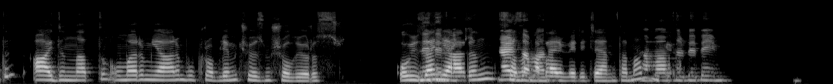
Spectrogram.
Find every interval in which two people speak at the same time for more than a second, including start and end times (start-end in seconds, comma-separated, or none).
4.2-5.6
